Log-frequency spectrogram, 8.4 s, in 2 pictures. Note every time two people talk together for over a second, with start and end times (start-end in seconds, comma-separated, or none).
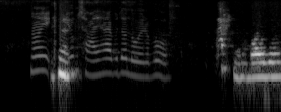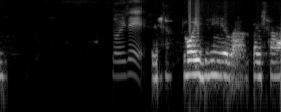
none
